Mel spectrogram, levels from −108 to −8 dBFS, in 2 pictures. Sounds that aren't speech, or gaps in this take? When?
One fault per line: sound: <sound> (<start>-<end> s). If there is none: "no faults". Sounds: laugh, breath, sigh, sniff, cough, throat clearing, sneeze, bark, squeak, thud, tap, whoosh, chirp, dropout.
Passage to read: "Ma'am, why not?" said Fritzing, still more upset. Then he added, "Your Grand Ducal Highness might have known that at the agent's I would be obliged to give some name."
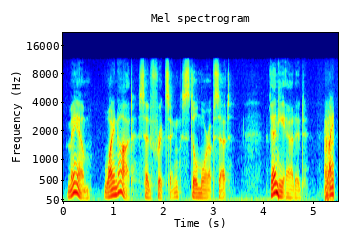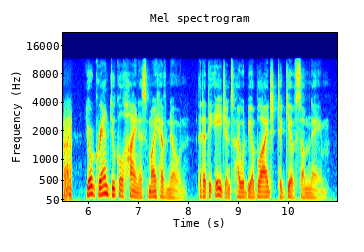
sound: laugh (5.2-5.7 s)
